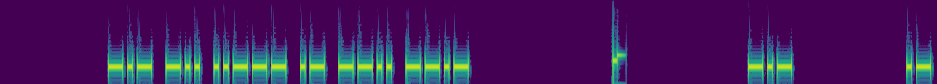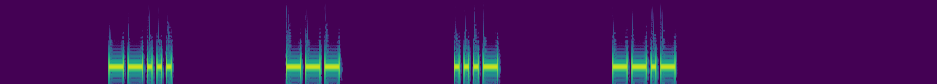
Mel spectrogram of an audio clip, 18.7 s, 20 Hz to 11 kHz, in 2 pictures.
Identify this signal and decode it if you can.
Morse code, heard as a keyed tone, about 25 wpm, spaced as for 11 wpm, 700 Hz. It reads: KD2AZQ KA7OVQ
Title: USA Call Signs - 8x Character Spacing - 25wpm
